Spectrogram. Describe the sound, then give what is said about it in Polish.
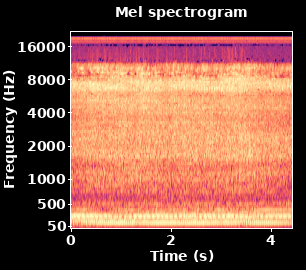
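Engine drone of a military unmanned aircraft that sounds like a petrol lawnmower or moped, a constant buzzing hum with strong low harmonics, loud and unbroken throughout. “Różnicą w porównaniu do wielowirnikowca jest dźwięk, który wydaje ten bezzałogowiec. Ten dźwięk jest zbliżony do pracy kosiarki spalinowej w ogródku albo motoroweru.”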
